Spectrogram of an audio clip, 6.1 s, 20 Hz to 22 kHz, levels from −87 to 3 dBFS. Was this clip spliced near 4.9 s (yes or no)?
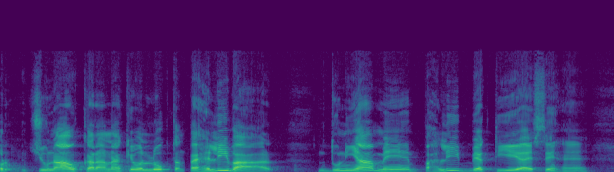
no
